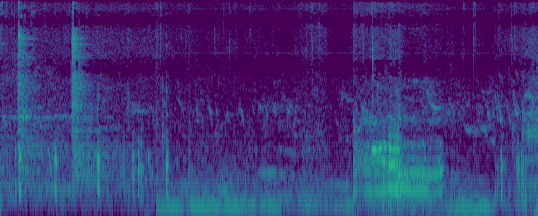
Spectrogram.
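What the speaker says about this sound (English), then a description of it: "Chicken from Sussex. It's an English one." Sussex chickens, an English breed, cluck softly at a winery with scattered faint calls. Low background hum and outdoor noise run underneath.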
